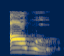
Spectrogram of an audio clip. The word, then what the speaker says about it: hour: for example an hour in this word our H is silent and the word is starting with the sound o that's why that is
